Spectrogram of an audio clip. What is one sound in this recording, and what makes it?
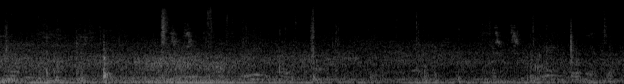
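Goats munch and rustle dry grass while eating.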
